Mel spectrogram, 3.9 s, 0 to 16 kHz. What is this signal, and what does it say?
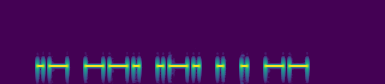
Morse code, heard as a keyed tone, about 20 wpm, 700 Hz. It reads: AGREEM
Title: Build A Word - 3 Letters At A Time - 9-Letter Words - 20wpm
